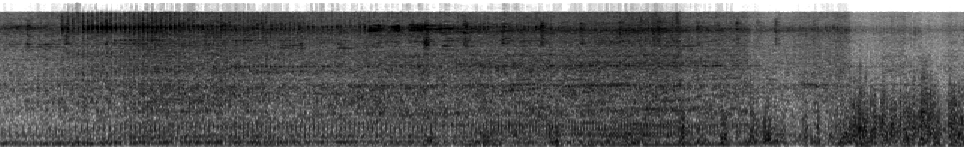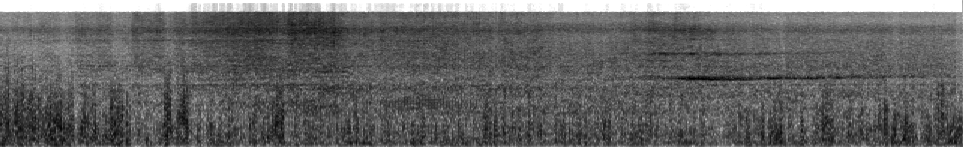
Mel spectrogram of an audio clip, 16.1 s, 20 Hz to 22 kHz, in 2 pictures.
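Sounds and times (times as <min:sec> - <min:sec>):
vehicle rumbling: 0:00.0 - 0:16.0
high-pitched squeal: 0:00.1 - 0:07.8, 0:12.6 - 0:16.0.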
